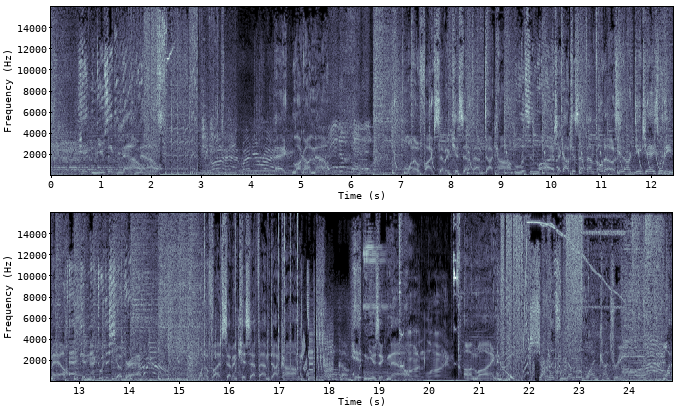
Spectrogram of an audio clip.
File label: Radio Imaging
